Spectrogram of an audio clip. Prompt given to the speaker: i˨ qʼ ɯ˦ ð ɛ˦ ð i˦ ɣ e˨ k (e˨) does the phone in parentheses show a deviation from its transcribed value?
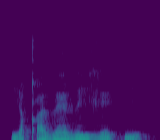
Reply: yes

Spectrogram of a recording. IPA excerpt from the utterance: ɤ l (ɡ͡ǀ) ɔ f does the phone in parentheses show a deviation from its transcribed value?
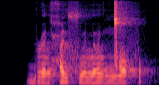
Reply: yes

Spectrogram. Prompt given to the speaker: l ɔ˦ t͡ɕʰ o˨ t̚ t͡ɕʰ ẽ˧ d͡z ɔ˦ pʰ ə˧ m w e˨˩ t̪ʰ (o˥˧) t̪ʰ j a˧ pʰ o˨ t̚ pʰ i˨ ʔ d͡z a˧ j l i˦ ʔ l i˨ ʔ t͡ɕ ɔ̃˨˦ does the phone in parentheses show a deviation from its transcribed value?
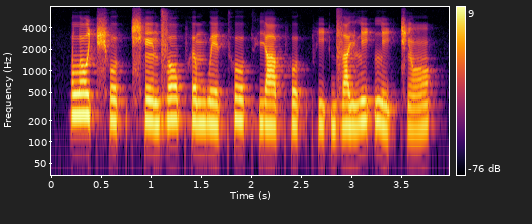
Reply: no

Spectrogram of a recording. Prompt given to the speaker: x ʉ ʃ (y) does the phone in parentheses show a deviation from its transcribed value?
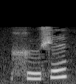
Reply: yes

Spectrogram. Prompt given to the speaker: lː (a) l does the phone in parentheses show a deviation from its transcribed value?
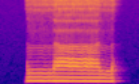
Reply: no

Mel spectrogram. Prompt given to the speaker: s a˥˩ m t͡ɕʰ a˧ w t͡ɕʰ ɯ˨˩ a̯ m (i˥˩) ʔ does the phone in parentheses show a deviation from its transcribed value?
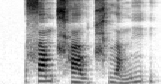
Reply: yes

